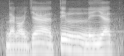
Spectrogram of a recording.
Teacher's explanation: Ini namakan idgham bila guna, memasukkan tanpa dengung. Darajatil liyat takhiza, tidak boleh dibaca darajatil liyat. · ini huruf tanwin, huruf kasrotain bertemu dengan huruf lam yang ada tasdid darajatil liyat, tidak boleh didengungkan.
